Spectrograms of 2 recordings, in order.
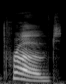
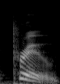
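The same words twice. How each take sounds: First: The vowel rhymes with the word 'loved'. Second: The vowel does not rhyme with 'loved'. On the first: This is how the word was said centuries ago. "The pronunciation of proved has changed in the last four hundred years, from proved" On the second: This is how the word is said today. "to proved"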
